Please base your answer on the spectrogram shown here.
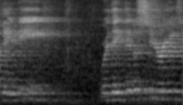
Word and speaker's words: David: Once in the country, they boarded a commuter plane and flew to the little town of David, which is pronounced David, where they did a series of shoebox distributions.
